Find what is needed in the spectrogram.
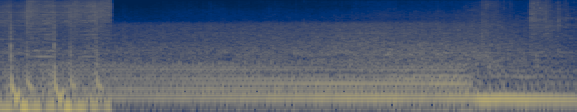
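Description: Electronic music cut off with glitchy stutters about a second in, giving way to a steady vehicle engine hum and road noise that swells lower near the end and then begins to fade.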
